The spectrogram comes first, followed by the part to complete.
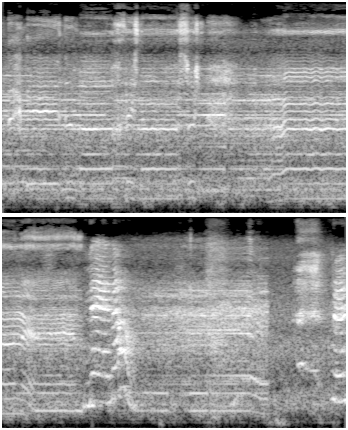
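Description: A song played backwards: sung notes held long and swelling oddly over the music. About five and a half seconds in, a girl's voice breaks in loudly for a moment.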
